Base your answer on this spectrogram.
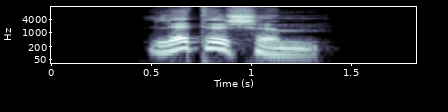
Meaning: strong dative masculine/neuter singular of lettisch
- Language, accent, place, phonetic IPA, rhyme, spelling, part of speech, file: German, Germany, Berlin, [ˈlɛtɪʃm̩], -ɛtɪʃm̩, lettischem, adjective, De-lettischem.ogg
